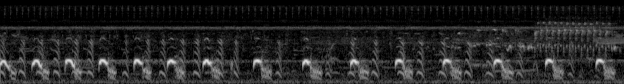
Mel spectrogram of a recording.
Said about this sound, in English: Nah, you're just wild and crazy sounding, like this pied-billed grebe.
